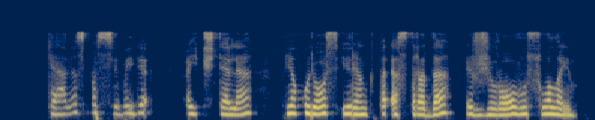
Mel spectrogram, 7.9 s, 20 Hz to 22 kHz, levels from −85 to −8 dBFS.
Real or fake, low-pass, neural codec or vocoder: fake; 7.2 kHz; codec, 16 kHz in and 24 kHz out, 1.1 kbps, FireRedTTS-2 codec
